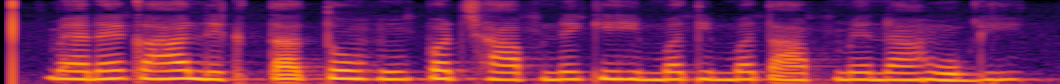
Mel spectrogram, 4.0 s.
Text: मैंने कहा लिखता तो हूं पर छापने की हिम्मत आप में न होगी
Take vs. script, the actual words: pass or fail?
fail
